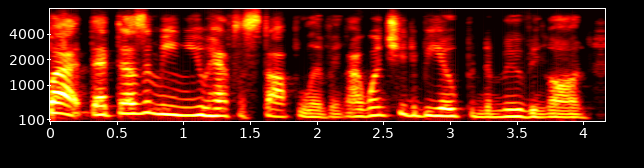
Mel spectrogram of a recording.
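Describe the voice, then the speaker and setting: A man hosting a live stream of psychic readings, answering viewer questions in an effusive, chatty way and pausing to listen to spirits. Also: high voice, gravelly, dry recording, dull audio. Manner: pauses to listen to spirits mid-sentence.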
